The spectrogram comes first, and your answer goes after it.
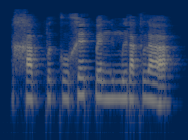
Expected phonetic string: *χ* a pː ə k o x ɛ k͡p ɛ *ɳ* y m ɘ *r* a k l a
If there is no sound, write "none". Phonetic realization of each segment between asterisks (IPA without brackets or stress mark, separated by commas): x, ŋ, ɾ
